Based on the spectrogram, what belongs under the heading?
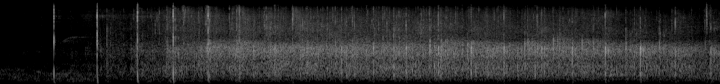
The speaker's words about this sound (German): Dieser Applaus gilt allen, die Teil dieser Geschichte gewesen sind.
